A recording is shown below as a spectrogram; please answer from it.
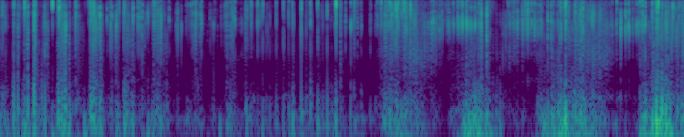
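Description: Long nails tap and scratch the sides of a solid wax pillar candle with a swirl relief. A dense, uneven stream of crackly scratching and quick, dull taps fills the clip, with low thumpy weight and a bright, papery hiss. Each tap dies away almost at once, and the scratching grows louder and fuller toward the end.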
